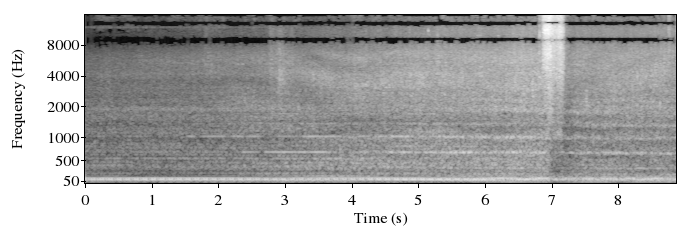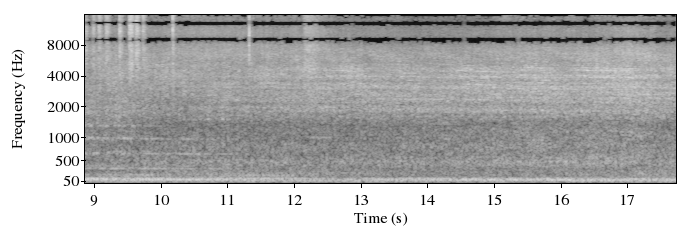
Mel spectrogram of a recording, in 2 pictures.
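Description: Freight train led by BNSF diesel locomotives passing close by, their engines giving a loud, steady low rumble that peaks as they go past, with one sharp knock about seven seconds in. Then the train's hopper cars roll by with steady wheel-on-rail noise.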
